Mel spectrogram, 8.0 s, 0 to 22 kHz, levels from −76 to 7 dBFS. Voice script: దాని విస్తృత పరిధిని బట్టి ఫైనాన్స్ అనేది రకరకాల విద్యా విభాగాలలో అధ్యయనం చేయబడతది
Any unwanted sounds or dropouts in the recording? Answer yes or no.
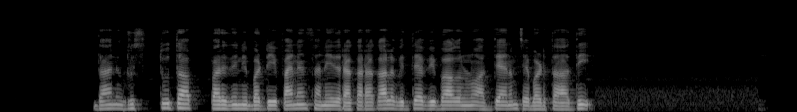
no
